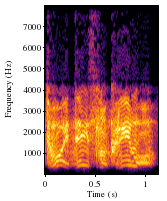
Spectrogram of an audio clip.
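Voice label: Serbian right wing mood med; War Thunder; speech srb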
